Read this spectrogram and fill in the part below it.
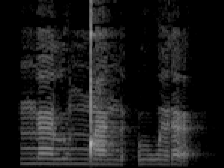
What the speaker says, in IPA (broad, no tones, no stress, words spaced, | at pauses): ŋɛlu ŋ͡ǃæŋɪ ʔuwɪɾɛ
